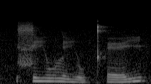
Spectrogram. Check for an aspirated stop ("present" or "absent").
present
